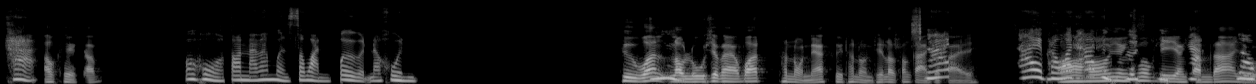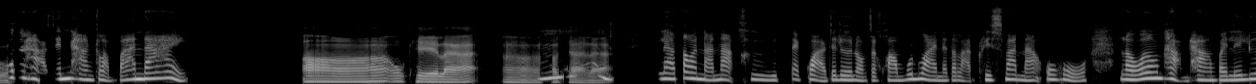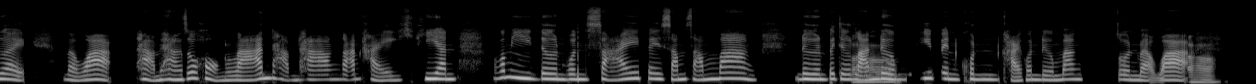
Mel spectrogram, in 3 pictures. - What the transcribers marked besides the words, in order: none
- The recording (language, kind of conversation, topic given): Thai, podcast, ครั้งที่คุณหลงทาง คุณได้เรียนรู้อะไรที่สำคัญที่สุด?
